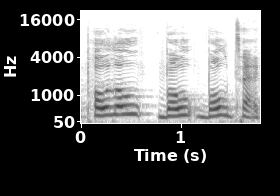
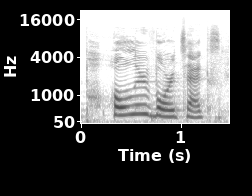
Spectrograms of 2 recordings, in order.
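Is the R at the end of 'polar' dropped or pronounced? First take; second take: dropped; pronounced. First: The R at the end of polar is dropped. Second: The R at the end of polar is pronounced.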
